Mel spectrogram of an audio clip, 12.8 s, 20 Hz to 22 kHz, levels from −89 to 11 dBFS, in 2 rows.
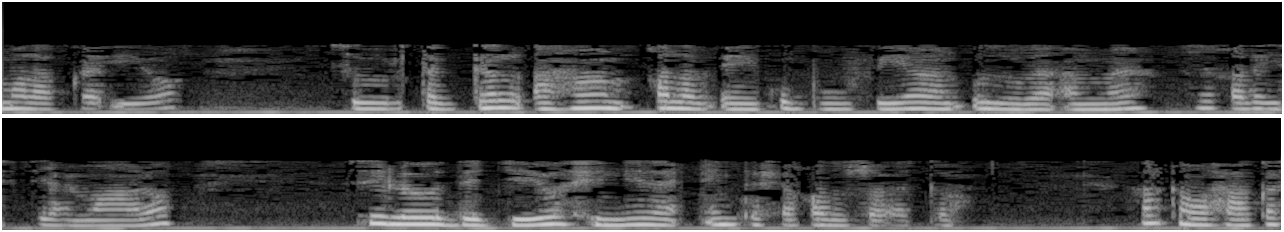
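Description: From start to finish the speech sounds dull, with nothing above 4.5 kHz, and it carries a smeared, warbling texture, likely from AAC compression at a very low bitrate, around 12 kbps. Unlike a simple low-pass filter, the heavy codec damage also leaves the remaining band gappy and unstable.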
